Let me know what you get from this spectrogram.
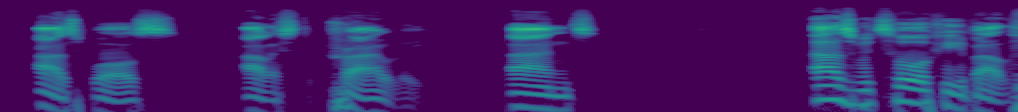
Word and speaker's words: Crowley: Aleister Crowley, I called him Crowley then. Crowley is the right one. Other people call him Crowley.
